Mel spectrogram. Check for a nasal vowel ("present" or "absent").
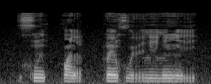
present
